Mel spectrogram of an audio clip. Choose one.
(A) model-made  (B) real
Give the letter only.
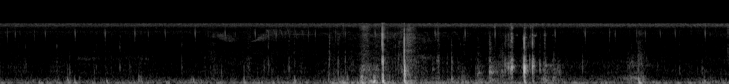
B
